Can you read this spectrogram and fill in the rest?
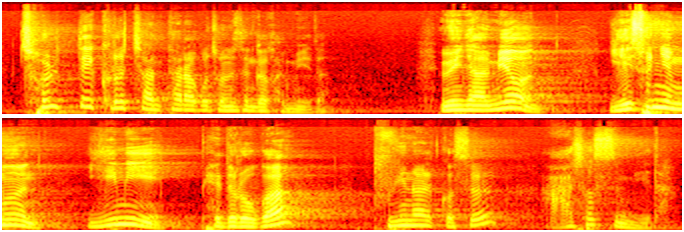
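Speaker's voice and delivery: normal talking voice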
